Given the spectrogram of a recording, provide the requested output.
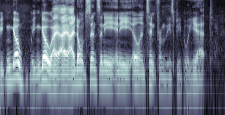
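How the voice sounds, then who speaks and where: Using a put-on character voice, a man talks at a fairly quick pace in a raspy, medium-pitched voice. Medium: actual play. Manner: hesitant, stammering.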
